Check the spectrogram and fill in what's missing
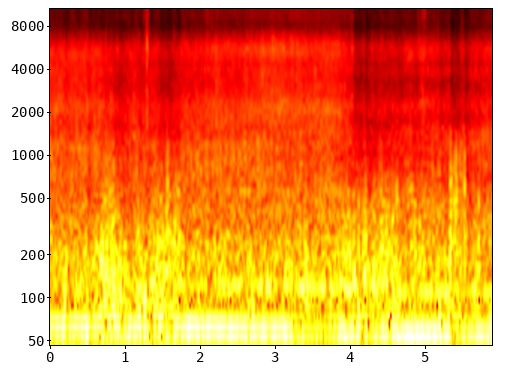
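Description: Strong typhoon wind roars and buffets the microphone in a constant dense rush, with heavy rain blending into the noise and no voices.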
